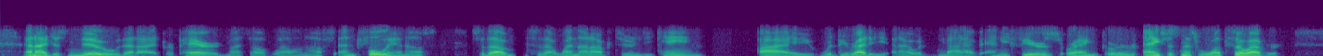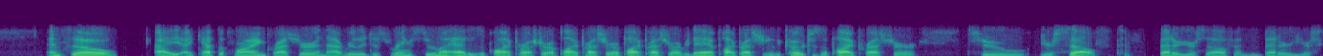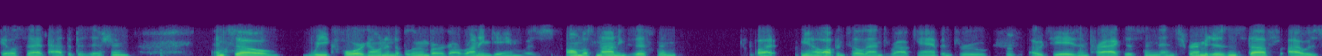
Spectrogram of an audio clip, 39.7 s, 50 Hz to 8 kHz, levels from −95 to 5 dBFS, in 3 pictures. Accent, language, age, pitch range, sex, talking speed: American, English, 20-39, 85-95 Hz, male, 170 wpm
